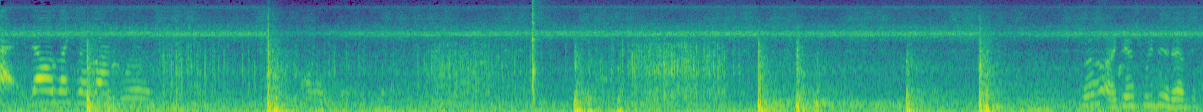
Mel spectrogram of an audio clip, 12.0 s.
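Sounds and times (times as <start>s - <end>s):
distant fireworks booms: 0.0s - 12.0s.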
